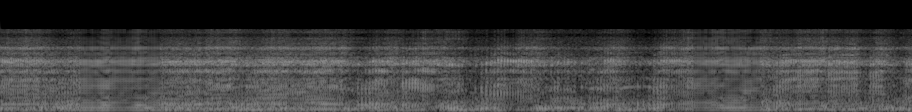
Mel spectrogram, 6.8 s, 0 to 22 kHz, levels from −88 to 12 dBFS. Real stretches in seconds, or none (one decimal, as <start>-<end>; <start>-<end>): 0.0-0.6; 1.2-5.2; 5.7-6.8

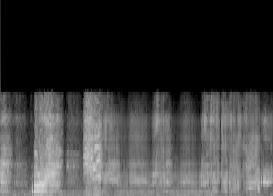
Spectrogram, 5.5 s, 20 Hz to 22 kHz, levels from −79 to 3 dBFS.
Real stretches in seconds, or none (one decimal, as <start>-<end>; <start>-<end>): 0.0-2.0

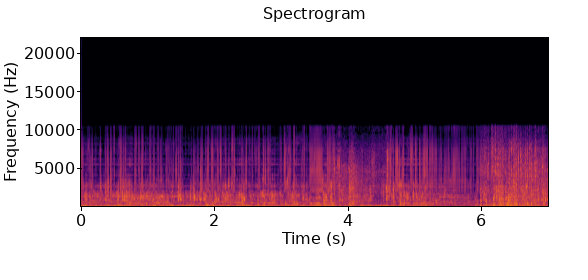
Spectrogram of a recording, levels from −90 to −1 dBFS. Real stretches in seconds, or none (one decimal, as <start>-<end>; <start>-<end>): 3.8-4.6; 6.0-7.0

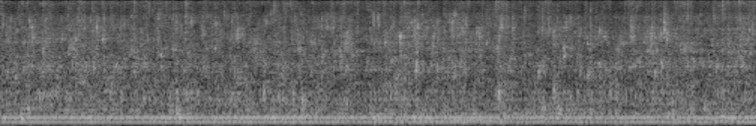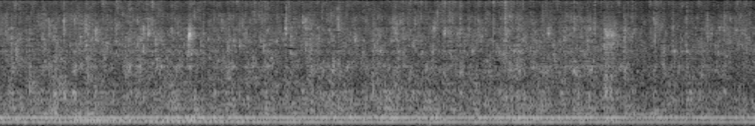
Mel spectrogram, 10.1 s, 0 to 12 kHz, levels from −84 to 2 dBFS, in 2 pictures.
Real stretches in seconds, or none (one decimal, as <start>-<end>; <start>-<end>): 0.0-2.5; 6.1-7.0; 8.2-10.1

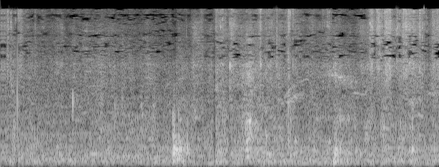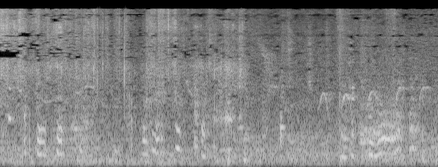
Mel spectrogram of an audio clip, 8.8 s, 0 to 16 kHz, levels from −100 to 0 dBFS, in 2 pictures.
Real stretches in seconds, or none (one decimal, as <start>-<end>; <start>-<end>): 0.7-1.8; 3.2-6.0; 8.4-8.8

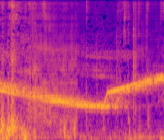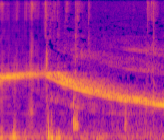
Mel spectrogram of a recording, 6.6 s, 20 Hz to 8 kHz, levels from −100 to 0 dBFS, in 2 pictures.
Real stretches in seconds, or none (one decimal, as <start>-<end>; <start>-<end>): 0.0-0.6; 1.7-2.7; 4.2-6.6

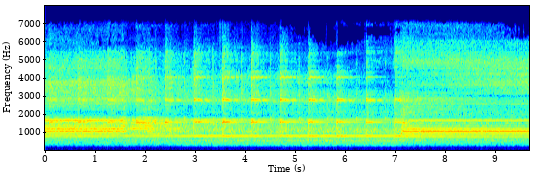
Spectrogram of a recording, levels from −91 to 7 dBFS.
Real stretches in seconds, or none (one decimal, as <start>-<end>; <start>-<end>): 6.2-7.1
